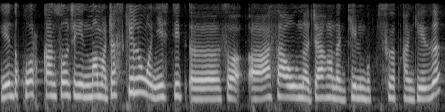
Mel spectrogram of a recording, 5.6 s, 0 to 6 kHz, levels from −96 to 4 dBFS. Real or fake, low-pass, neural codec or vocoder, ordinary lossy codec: real; 5.4 kHz; none; none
